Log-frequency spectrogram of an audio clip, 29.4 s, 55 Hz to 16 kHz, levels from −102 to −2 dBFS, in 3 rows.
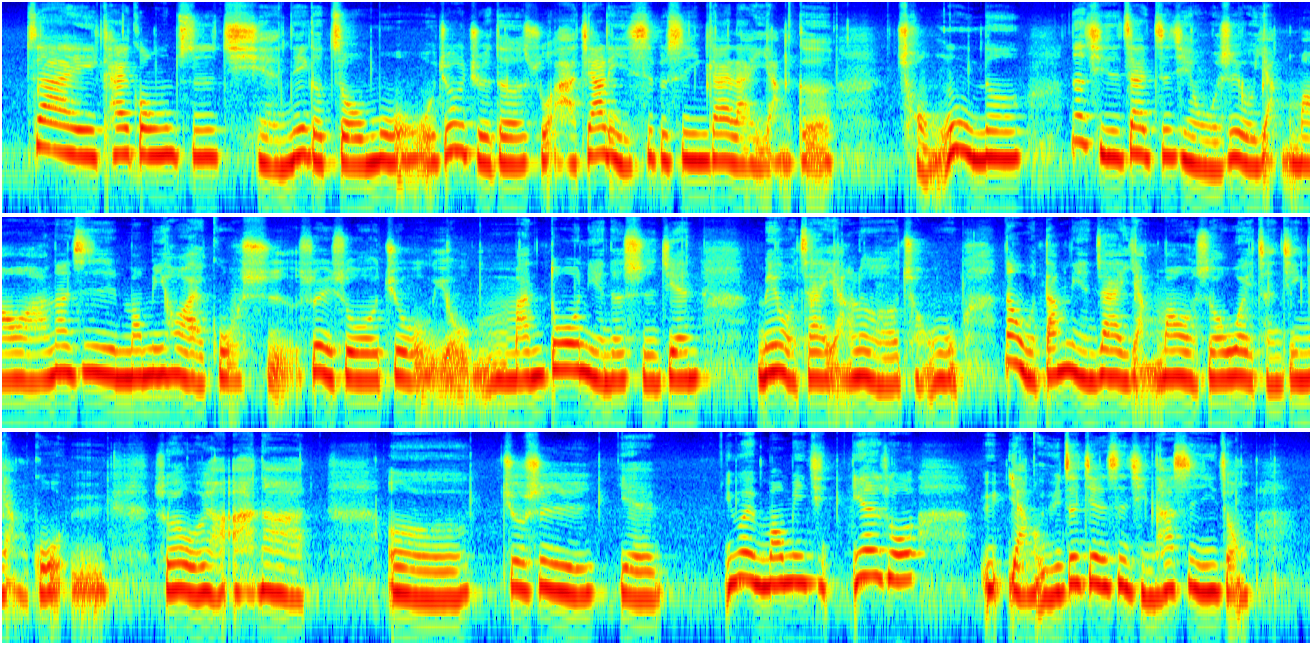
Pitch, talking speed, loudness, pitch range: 230 Hz, 230 characters per minute, -20 LUFS, 210-255 Hz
